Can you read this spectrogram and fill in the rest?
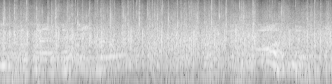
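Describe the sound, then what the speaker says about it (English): Loud, dense audience applause fills a science show hall, a steady wash of many hands clapping throughout, with some voices and cheers mixed in. "give one more round of applause"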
